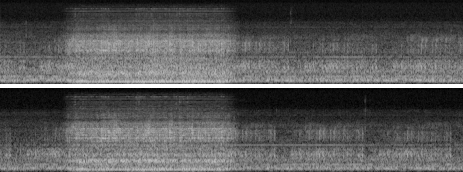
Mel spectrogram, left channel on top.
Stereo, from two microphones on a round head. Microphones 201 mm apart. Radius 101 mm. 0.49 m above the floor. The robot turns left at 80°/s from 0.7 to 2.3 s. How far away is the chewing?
No chewing in this recording.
